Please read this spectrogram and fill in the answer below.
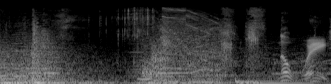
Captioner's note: crunch! crunch!; sniff sniff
